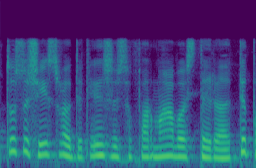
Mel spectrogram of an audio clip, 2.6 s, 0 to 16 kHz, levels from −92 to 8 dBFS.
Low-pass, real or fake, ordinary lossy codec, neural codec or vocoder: 7.2 kHz; fake; MP3, 96 kbps; codec, 16 kHz, 1 kbps, FunCodec, trained on Chinese and English, 50 frames a second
